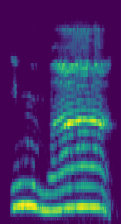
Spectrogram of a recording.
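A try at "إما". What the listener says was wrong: ইম, গুণনা করেন, অধিক গুণনা আপু। ইম, মা।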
